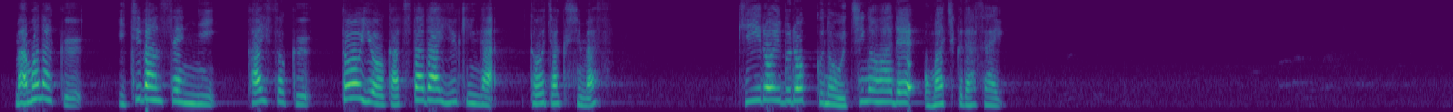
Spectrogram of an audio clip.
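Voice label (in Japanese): 接近放送, 女声, 放送は「快速 東葉勝田台行き」です。; TOA円型での収録です。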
